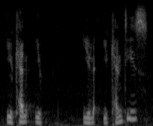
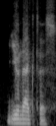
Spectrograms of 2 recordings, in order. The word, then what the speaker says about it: Eunectes: Eukentes? How the fuck do you say her name? Eunectus.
